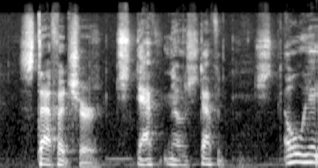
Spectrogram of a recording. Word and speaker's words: Staffordshire: does in the Ukraine Trey t and American Stanford shine Staffordshire Steph no Steph oh yeah you're right Staffordshire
